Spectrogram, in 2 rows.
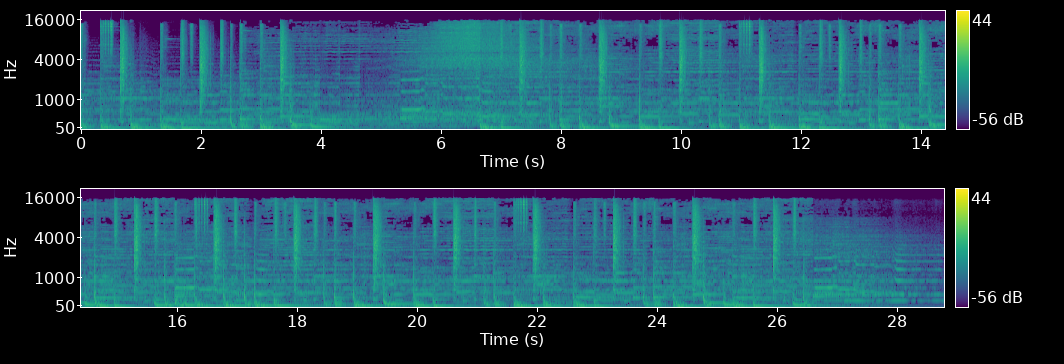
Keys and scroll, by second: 3.3 space, 3.7 space, 13.7 space, 14.5 [, 18.1 ctrl+space, 18.3 ctrl+space, 18.5 [, 19.1 [, 22.5 ], 26.3 ].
